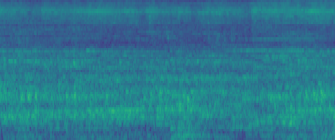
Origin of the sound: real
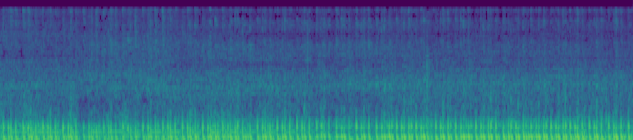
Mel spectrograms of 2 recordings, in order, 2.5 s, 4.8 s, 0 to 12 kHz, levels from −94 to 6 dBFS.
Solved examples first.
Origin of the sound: real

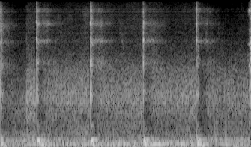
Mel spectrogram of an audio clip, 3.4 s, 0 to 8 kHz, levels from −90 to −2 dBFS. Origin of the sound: fake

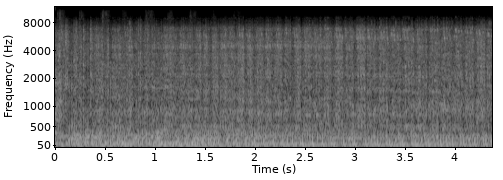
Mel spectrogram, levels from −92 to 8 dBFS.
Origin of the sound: real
